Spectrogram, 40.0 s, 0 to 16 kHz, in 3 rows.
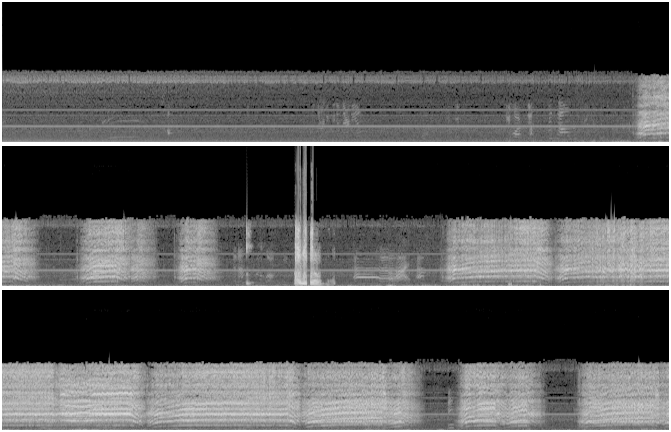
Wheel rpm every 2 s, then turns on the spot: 0, 0, 0, 0, 0, 0, 30, 50, 40, 0, 0, 60, 120, 160, 140, 130, 130, 90, 80, 90.
none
